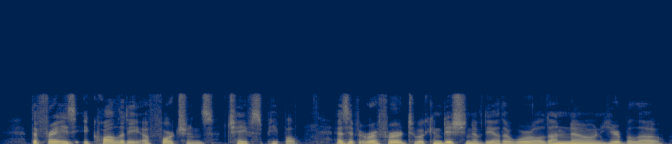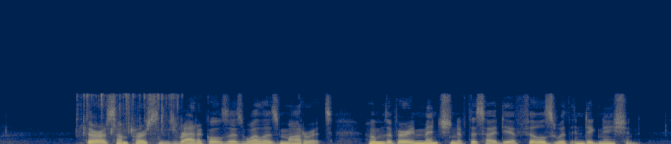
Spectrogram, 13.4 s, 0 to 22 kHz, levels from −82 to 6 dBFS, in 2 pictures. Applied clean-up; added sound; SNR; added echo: none; Sink (filling or washing); 20 dB; none.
